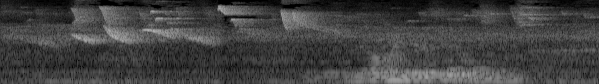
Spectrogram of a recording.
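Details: Coleiro in a circle of fellow coleiros gives a burst of loud, high, ringing whistles and fast downslurred notes, then falls quiet as a voice talks in the background.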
